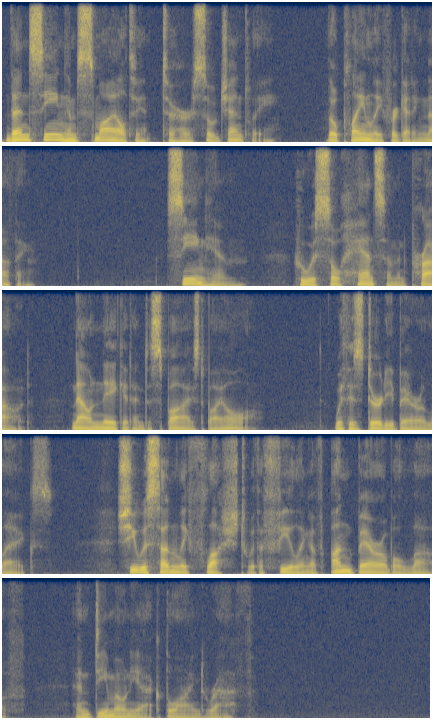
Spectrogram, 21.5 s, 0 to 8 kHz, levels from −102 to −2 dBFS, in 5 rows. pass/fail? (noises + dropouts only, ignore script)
pass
